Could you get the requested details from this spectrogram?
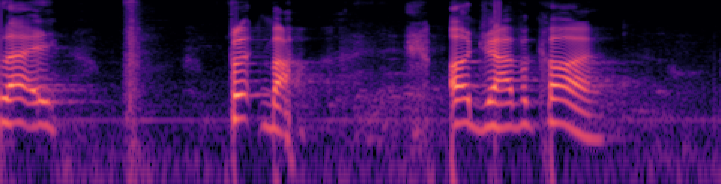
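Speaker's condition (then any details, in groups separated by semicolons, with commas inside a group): Cerebral palsy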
